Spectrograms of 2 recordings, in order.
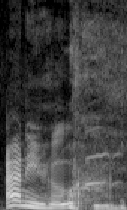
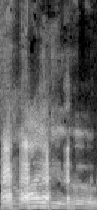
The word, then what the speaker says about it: Elihu: Anywho. It's a lie to who, not any who.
